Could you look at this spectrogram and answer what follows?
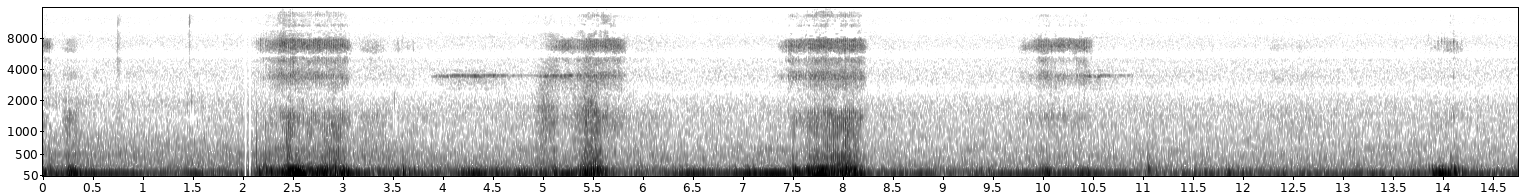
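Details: Golden dog snoring: soft, low snuffling snores repeating every two to three seconds over quiet room noise.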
